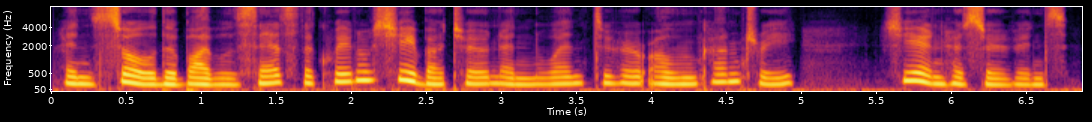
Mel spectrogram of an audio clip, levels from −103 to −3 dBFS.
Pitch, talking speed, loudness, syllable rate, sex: 195 Hz, 175 wpm, -16 LUFS, 4.1 syllables/s, female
